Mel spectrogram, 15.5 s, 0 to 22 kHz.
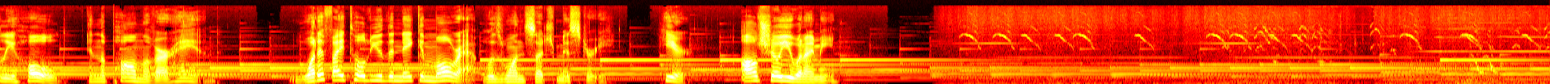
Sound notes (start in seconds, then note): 8.6 mysterious music; 11.0 squeaking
